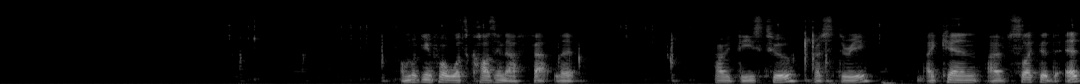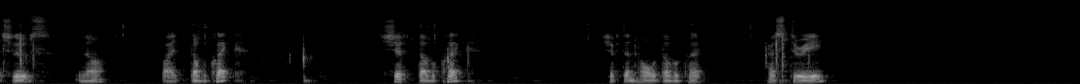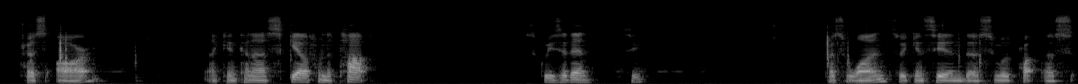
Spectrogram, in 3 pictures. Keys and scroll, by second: 7.9 3, 10.9 1, 18.4 3, 22.1 r, 29.7 1.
